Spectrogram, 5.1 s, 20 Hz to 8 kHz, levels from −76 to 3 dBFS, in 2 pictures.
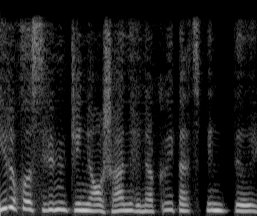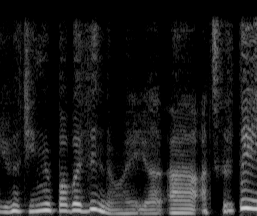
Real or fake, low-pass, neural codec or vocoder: fake; 7.2 kHz; codec, 16 kHz, 0.5 kbps, FunCodec, trained on Chinese and English, 25 frames a second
